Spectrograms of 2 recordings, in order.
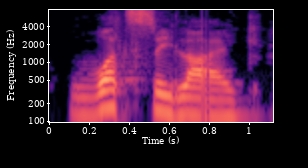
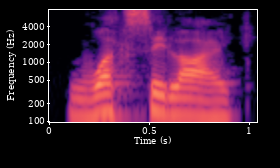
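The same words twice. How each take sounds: First: The h in 'he' is dropped and linked. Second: The h in 'he' is dropped and linked.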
